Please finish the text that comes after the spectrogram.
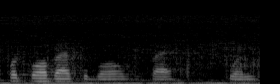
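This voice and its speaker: A man's voice: medium pitch, level tone, slow pace, dark tone, poor audio. A man appears as an amateur contestant in a radio interview from the 1930s. He answers briefly and with reserve, and the recording has the sound of an old broadcast.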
